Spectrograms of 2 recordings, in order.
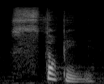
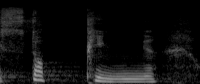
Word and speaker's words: stopping: it becomes stop stopping now notice that in English pronunciation when there is a double consonant we don't hear it in the pronunciation so for example we don't say stop ping or swim okay not like other languages so the pronunciation stays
